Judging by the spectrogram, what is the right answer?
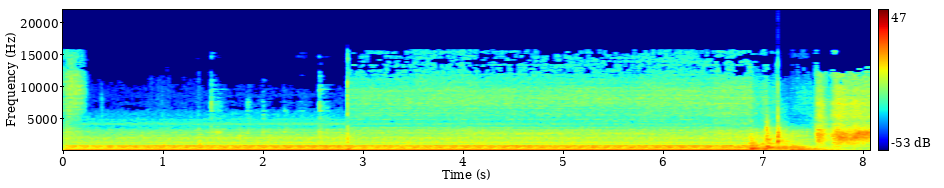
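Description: A motor runs with a steady drone, then cuts out about seven seconds in after a few sharp clicks, followed by a rush of hissing air near the end.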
